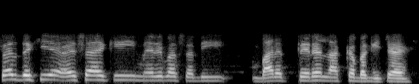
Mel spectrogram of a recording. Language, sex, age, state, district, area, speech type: Urdu, male, 30-45, Bihar, Khagaria, rural, conversation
